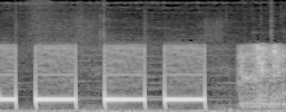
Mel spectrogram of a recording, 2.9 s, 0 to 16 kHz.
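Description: A telephone rings in four short, evenly spaced electronic tone bursts, steady and mid-pitched, during a phone call broadcast on the FM104 radio station, followed by a brief rustle of noise as if the handset is picked up.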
